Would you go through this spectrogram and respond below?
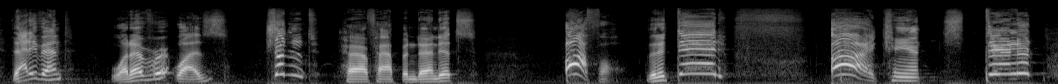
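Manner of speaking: swooping, sing-song horse voice. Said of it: "I can certainly say it the way a horse says it".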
